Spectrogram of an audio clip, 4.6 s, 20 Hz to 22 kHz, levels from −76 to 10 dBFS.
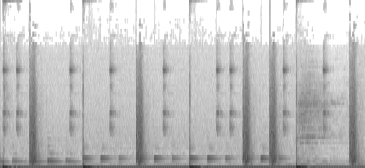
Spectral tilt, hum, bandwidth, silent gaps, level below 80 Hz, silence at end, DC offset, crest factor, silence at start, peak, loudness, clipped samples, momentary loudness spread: -4.5 dB/octave; none; over 20 kHz; none; -14 dBFS; 0 s; under 0.1%; 14 dB; 0 s; 0 dBFS; -16 LUFS; 0.3%; 9 LU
